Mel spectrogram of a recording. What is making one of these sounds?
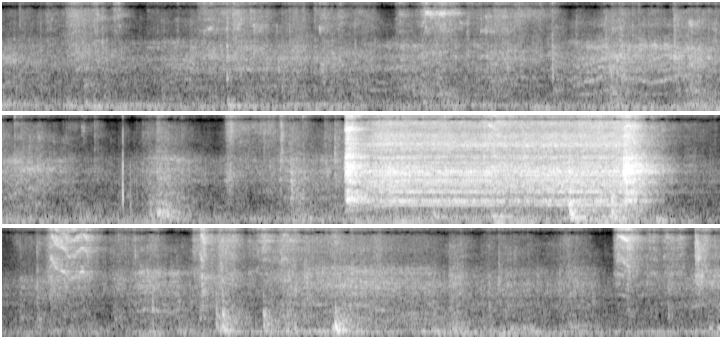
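Plastic tyres scrape and knock over rock.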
